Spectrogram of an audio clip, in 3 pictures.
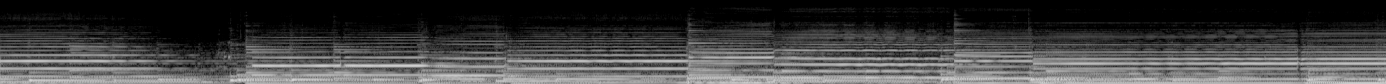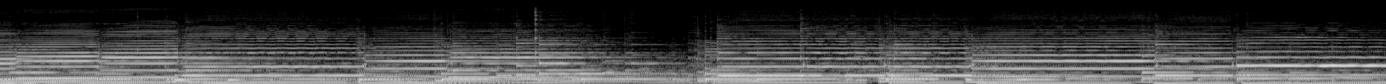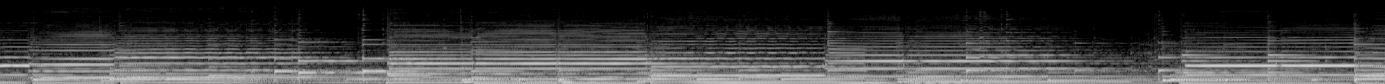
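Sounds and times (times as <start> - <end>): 
clarinets playing: 0.0 - 41.5.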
